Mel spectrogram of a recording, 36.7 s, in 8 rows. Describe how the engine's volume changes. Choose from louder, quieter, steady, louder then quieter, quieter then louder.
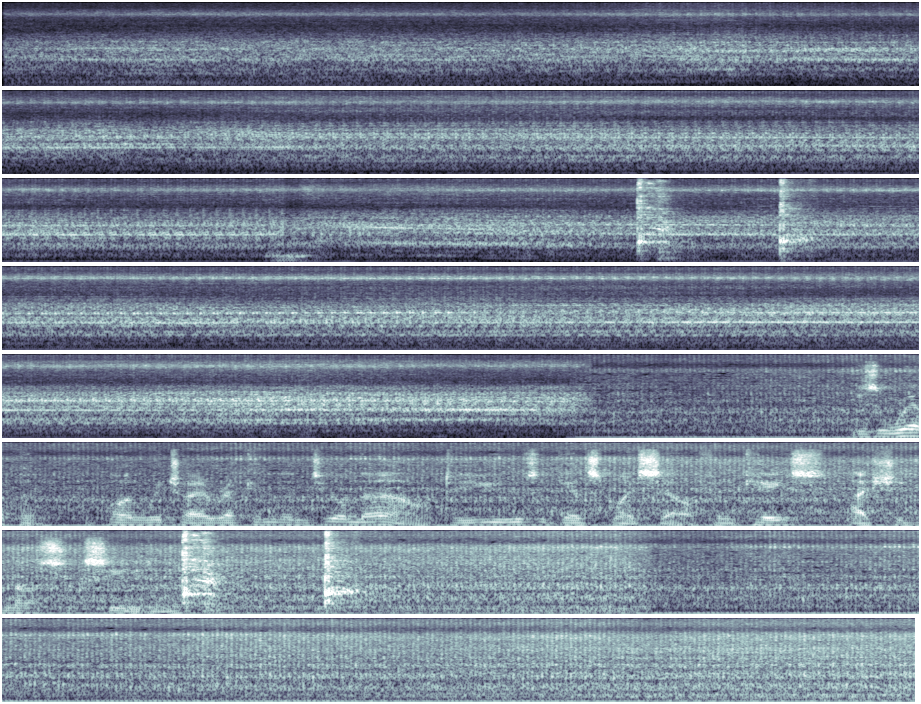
louder.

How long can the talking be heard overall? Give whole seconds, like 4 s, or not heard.
6 s.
